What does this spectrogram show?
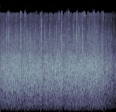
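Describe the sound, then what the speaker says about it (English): Politicians applauding a speech, a dense, steady wash of clapping from a large audience that holds level throughout and fades slightly at the end, with no voices over it. "Liberal politicians applauded him at the time"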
